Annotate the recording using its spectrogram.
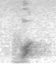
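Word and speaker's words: و: And in the second lesson, if you remember, I did inform you how to articulate, how to pronounce wa. You make your two lips round and then open.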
